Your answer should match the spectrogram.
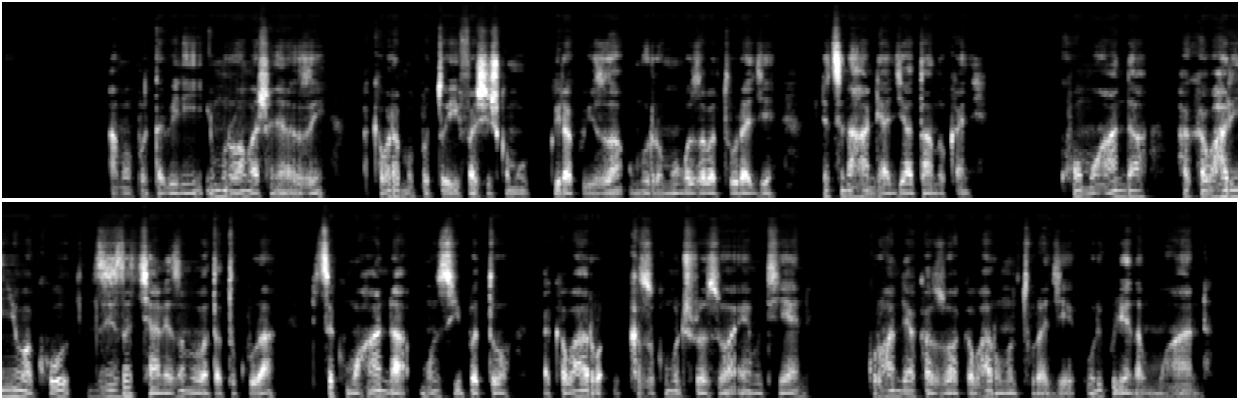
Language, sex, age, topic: Kinyarwanda, male, 18-24, government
